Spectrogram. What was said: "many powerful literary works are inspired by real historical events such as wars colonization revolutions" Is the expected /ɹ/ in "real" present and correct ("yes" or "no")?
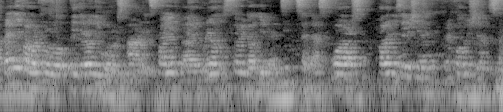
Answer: yes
